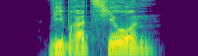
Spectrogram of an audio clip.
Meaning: vibration
- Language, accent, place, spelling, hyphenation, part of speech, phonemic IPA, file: German, Germany, Berlin, Vibration, Vib‧ra‧ti‧on, noun, /vibʁaˈtsi̯oːn/, De-Vibration.ogg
